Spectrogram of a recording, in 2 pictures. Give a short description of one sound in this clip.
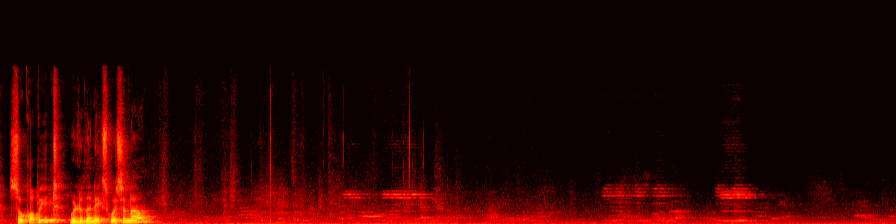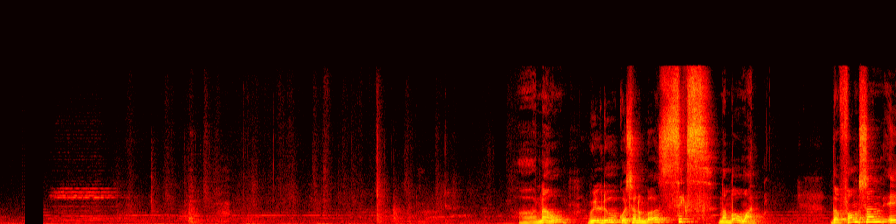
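A middle-aged man speaks clearly and calmly, as if teaching, close to a microphone.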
